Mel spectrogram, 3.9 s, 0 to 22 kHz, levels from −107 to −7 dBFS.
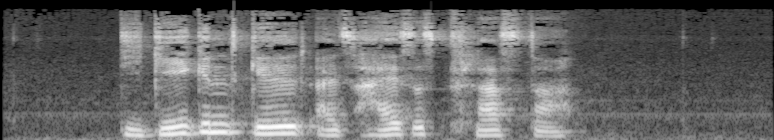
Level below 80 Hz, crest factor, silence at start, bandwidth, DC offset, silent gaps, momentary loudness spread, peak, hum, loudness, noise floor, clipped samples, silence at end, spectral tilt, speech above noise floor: -52 dBFS; 18 dB; 0.6 s; 16.5 kHz; under 0.1%; none; 9 LU; 0 dBFS; none; -14 LUFS; -54 dBFS; under 0.1%; 1 s; -3 dB/octave; 38 dB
